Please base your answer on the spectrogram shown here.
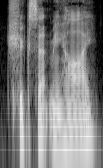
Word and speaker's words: Csikszentmihalyi: Mihai Csikszentmihalyi.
